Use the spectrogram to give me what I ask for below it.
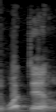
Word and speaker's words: Waddell: No, he's Waddell. Waddell is an English name. Waddell. His name is Keith Waddell Mortimer. Waddell spelled with a W.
